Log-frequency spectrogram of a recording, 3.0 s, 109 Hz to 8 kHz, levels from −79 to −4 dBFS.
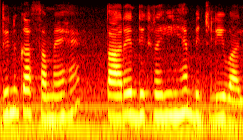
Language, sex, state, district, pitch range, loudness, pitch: Hindi, female, Haryana, Charkhi Dadri, 210-235 Hz, -18 LUFS, 220 Hz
